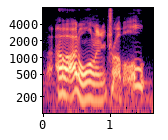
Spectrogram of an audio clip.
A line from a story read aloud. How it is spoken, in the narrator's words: the owner whimpered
